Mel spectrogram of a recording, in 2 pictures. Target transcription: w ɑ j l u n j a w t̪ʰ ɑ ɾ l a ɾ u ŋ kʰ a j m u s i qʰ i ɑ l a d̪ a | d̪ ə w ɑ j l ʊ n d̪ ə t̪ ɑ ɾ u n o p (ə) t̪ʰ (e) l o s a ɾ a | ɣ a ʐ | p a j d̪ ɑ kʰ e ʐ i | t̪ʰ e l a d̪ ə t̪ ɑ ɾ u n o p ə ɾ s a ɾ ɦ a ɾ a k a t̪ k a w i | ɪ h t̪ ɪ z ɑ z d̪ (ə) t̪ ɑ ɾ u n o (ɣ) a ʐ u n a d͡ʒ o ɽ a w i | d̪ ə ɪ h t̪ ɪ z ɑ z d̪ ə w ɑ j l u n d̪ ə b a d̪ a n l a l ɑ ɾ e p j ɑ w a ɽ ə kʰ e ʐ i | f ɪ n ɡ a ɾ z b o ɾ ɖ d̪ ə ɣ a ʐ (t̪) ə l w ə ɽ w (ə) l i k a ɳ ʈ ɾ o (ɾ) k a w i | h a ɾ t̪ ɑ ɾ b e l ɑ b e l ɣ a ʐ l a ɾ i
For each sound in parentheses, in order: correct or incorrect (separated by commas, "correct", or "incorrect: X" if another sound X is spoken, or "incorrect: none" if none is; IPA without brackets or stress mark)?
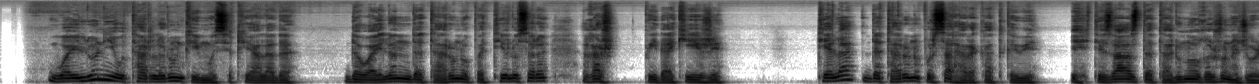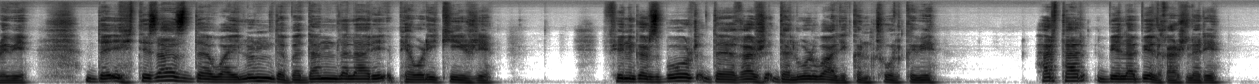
correct, correct, correct, correct, incorrect: d̪, incorrect: ɑ, incorrect: l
